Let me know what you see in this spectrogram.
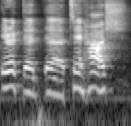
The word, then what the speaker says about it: ten Hag: And since I'm skeptical, if they somehow win the Europa League with under the management of Erik ten Hag, which, by the way, that's how it's pronounced.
